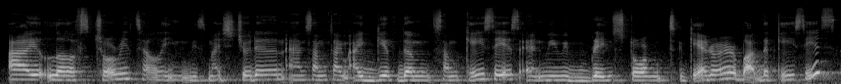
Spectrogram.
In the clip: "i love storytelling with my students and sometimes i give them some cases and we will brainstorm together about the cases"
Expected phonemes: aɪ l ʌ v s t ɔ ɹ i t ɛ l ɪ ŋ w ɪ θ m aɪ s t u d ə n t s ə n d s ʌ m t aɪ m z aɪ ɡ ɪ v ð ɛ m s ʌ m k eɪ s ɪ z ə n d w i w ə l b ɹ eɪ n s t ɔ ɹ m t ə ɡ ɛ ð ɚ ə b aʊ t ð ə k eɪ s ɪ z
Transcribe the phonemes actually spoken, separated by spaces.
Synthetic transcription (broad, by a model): aɪ l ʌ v s t ɔ ɹ i t ɛ l ɪ ŋ w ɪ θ m aɪ s t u d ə n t ə n s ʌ m t aɪ m aɪ ɡ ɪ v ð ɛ m s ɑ m k eɪ s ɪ s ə n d w i w ə l b ɹ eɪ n s t ɔ ɹ m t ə ɡ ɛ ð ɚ ə b aʊ t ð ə k eɪ s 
